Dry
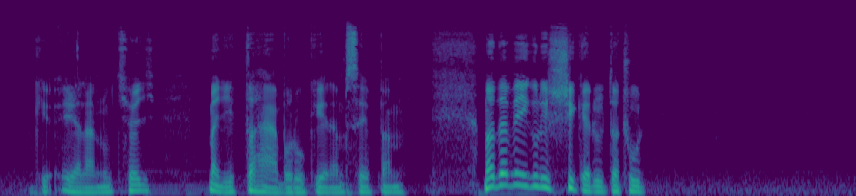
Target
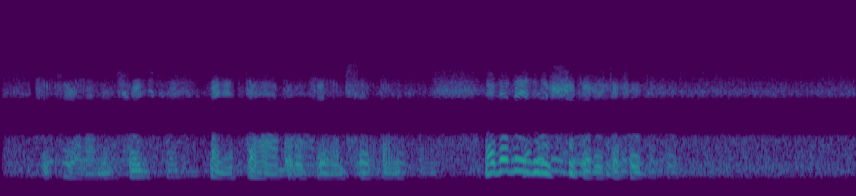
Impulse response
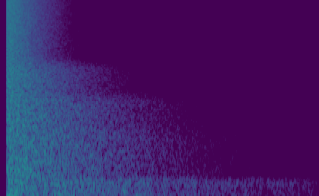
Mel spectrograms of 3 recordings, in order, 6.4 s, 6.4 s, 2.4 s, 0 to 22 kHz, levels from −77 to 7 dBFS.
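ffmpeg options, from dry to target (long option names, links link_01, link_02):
-filter_complex "[0:a]aeval=exprs='val(0)+0.5*0.0112*sgn(val(0))':channel_layout=same,aemphasis=mode=production:type=50fm,agate=range=-33dB:threshold=-35dB:ratio=3:detection=peak,aeval=exprs='(tanh(31.6*val(0)+0.8)-tanh(0.8))/31.6':channel_layout=same,acrusher=bits=9:dc=4:mix=0:aa=0.000001,crystalizer=i=4.5:c=0,asuperstop=centerf=1600:order=20:qfactor=0.9,asplit=2[link_01][link_02];[link_02]aecho=0:1:275|550|825:0.335|0.0938|0.0263[link_03];[link_01][link_03]amix=inputs=2:normalize=0,highpass=frequency=220:width_type=q:width=0.5412,highpass=frequency=220:width_type=q:width=1.307,lowpass=frequency=2700:width_type=q:width=0.5176,lowpass=frequency=2700:width_type=q:width=0.7071,lowpass=frequency=2700:width_type=q:width=1.932,afreqshift=290,volume=2.5dB"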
